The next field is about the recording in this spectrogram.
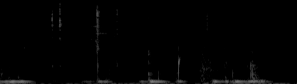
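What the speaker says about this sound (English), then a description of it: "So my idea is I want to shear a red sheep." Sheep being sheared in Minecraft: short game bleats repeat several times, each followed by quick snipping clicks, fairly quiet and alone.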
